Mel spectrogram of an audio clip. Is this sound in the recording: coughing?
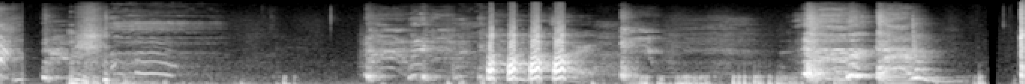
yes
